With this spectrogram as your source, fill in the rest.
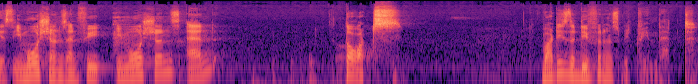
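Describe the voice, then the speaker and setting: Long, frequent pauses mark the fairly slow speech of a man with a Sri Lankan accent, a fairly high pitch and lively intonation. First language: Sinhala. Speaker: Buddhist monk. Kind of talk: dhamma discussion.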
